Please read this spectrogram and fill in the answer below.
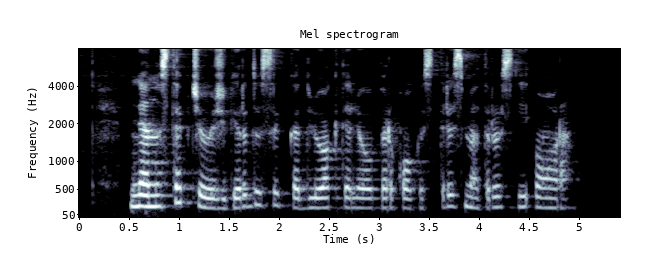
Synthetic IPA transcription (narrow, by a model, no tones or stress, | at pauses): nʲɛnʊsʲt̪ʲɛkʲt͡ʃʲɛʊɪʒʲɡʲɪɾd̪ʊsʲɪkɐt̪lʲuɔkʲt̪ʲɛlʲɛʊpʲɛɾkoːkʲʊst̪ʲɾʲɪsmʲɛt̪ɾʊsiːʔoːɾɑː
